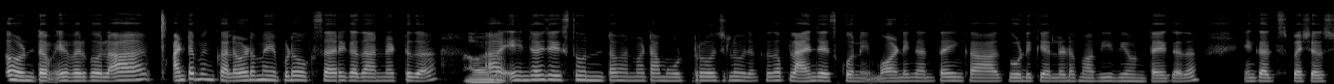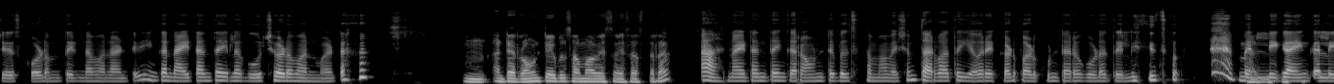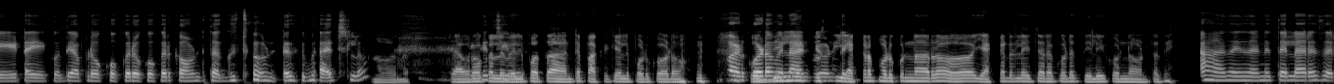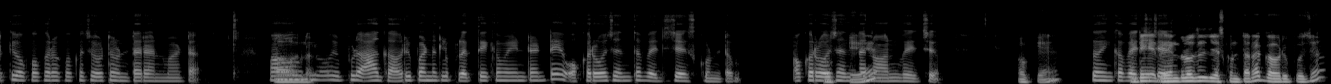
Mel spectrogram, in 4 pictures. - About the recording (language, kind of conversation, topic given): Telugu, podcast, పండుగల కోసం పెద్దగా వంట చేస్తే ఇంట్లో పనులను ఎలా పంచుకుంటారు?
- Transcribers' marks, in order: lip smack; in English: "ఎంజాయ్"; in English: "ప్లాన్"; in English: "స్పెషల్స్"; chuckle; in English: "రౌండ్ టేబుల్"; in English: "రౌండ్ టేబుల్"; laughing while speaking: "తెలీదు. మెల్లిగా ఇంకా లేటయ్యేకొద్ది అప్పుడు ఒక్కొక్కరు ఒక్కొక్కరు కౌంట్ తగ్గుతూ ఉంటది బ్యాచ్‌లో"; chuckle; in English: "కౌంట్"; in English: "బ్యాచ్‌లో"; chuckle; other background noise; lip smack; in English: "వెజ్"; in English: "నాన్‌వెజ్. సో"; in English: "వెజ్"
